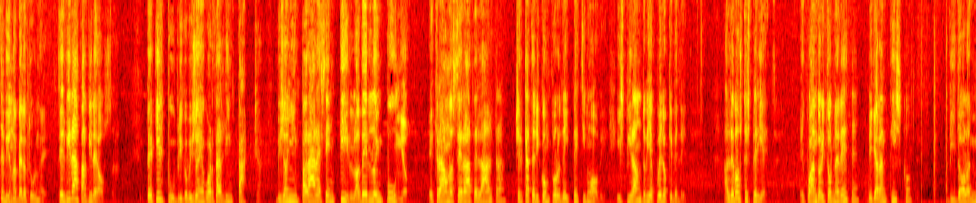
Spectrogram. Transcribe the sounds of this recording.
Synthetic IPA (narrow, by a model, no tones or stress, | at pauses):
at̪eviunabɛlːat̪urnɛ̰ | serviɾaːfːaɾvileɔ̰sːa̰ | perkeilpubːlikobizɔɲːaɡward̪aɾliiɱfat͡ʃːa | bizɔɲːaimpaɾaːɾeasːent̪irloaveɾloimpuɲːo̰ | et̪ːɾaunaseɾaːt̪aelːalt̪ɾat͡ʃerkaːt̪ed̪ikomporːed̪ɛjpɛt̪sːinwɔ̰ːvḭːspiɾand̪oviakːwelːokɪvːed̪ḛːt̪e̥ | a̰lːevɔst̪ɾespeɾjɛ̰nt̪se̥ | ekːwand̪oɾit̪orneɾeːt̪eviɡaɾant̪isko | vid̪ɔla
